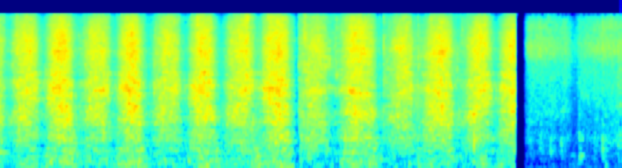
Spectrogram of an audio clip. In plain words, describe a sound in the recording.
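A brush scrubs rapidly against a crusty surface.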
